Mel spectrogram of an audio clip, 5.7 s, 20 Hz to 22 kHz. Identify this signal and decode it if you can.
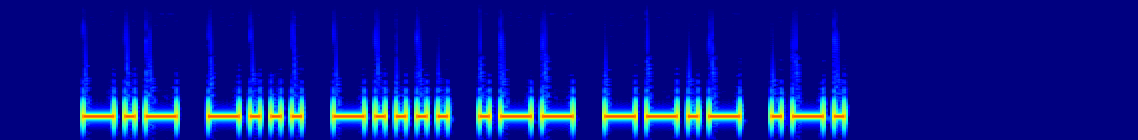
Morse code, heard as a keyed tone, about 22 wpm, 700 Hz. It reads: KB6WQR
